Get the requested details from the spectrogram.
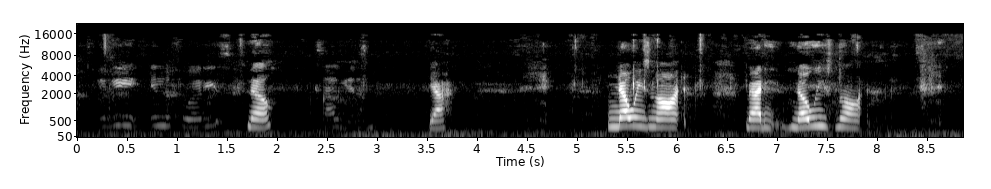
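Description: A young girl talks and calls out excitedly nearby.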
